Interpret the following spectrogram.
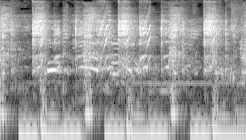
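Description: Loud dance music with a heavy bass beat repeating about twice a second.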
